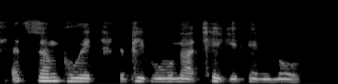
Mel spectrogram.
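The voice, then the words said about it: Imitates another person's voice. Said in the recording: “That was my best impression of... that was pretty good.”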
